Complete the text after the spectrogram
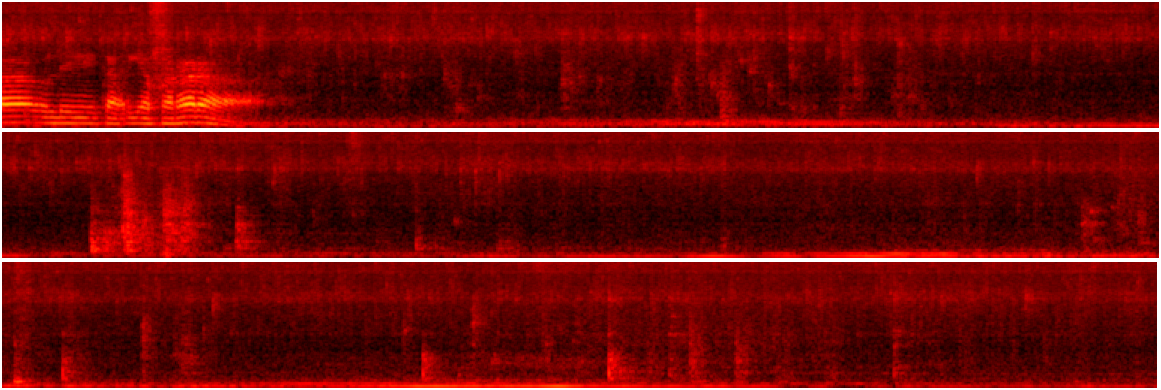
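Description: Food sizzles steadily in hot oil.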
